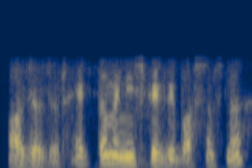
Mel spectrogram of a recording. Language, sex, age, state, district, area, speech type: Nepali, male, 30-45, West Bengal, Kalimpong, rural, conversation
